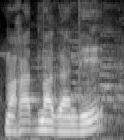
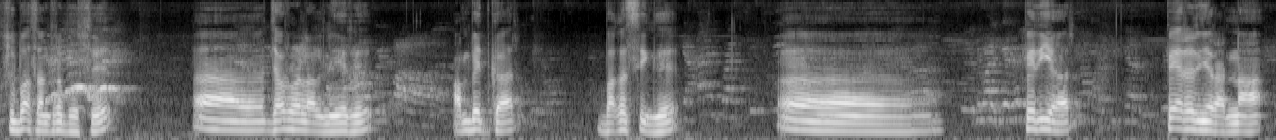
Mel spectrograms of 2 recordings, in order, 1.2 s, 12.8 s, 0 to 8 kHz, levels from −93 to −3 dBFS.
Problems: continuous background conversations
